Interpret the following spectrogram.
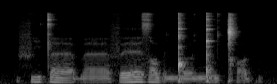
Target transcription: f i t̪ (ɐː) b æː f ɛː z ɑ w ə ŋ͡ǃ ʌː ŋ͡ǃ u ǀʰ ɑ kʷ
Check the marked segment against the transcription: incorrect: æː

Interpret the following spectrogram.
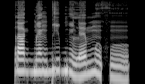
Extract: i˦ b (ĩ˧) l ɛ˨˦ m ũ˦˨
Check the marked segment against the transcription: incorrect: ĩ˦˨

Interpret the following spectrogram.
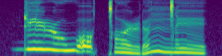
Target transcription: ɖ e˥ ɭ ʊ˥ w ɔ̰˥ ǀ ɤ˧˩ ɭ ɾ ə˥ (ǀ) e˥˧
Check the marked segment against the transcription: incorrect: ŋ͡ǀ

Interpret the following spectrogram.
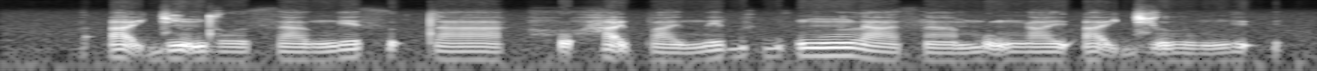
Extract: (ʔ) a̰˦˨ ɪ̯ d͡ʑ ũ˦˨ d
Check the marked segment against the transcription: correct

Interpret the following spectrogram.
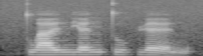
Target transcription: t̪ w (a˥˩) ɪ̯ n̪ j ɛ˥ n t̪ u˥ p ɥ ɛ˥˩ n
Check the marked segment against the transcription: incorrect: a˥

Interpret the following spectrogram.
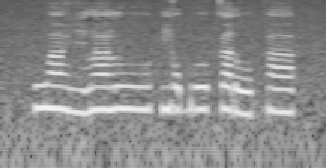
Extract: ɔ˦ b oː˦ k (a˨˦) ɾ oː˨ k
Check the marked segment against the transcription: incorrect: a˦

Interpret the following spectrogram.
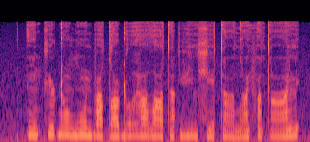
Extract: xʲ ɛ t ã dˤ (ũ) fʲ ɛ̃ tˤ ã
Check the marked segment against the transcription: correct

